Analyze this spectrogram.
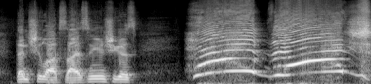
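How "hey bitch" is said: very high, shrill, loud shout, "bitch" drawn out. Doing an impression of Ducky spotting someone in a bar: Ducky impression. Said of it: "let me do my impression of Ducky".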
